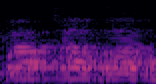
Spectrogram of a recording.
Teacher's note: उसके बाद प वर्ग ओठ से प फ ब भ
